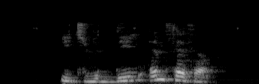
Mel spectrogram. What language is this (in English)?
Kabyle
